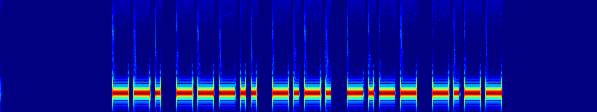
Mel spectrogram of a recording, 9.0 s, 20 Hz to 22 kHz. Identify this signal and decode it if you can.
Morse code, heard as a keyed tone, about 15 wpm, 700 Hz. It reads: G8CYY
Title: DXCC-100 Call Signs - 5 Characters - Repeated 3x - 15wpm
